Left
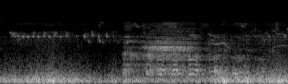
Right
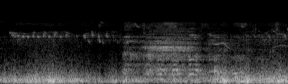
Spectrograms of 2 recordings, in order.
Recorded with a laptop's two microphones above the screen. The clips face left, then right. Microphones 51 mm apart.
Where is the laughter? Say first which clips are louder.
Left 2 dB; 15° left (ahead or behind); by 2.8 s 10° left (ahead or behind).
